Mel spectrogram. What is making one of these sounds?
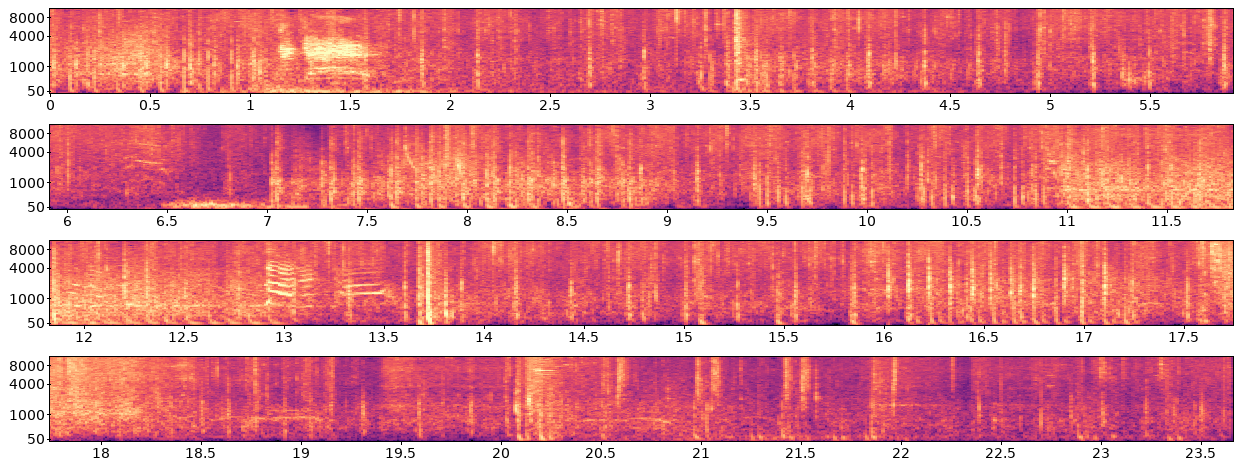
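Footsteps run quickly over stone pavement.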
